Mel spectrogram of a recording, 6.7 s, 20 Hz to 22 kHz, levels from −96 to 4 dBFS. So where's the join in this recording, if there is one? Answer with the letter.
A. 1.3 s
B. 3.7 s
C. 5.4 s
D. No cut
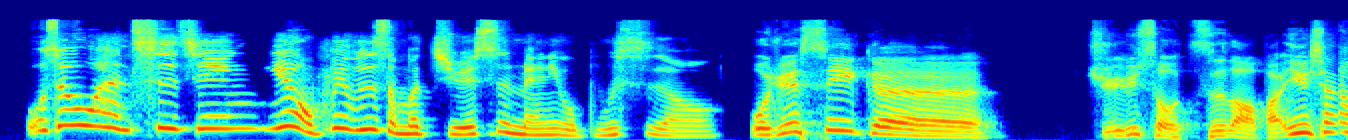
B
